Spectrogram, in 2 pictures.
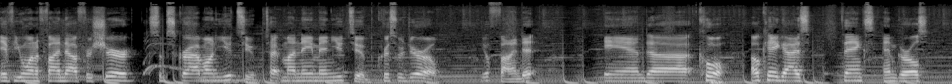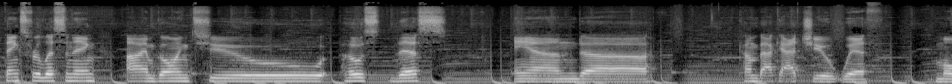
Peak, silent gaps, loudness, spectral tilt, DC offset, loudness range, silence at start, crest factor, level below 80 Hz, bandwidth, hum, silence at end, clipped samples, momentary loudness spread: -2 dBFS; none; -16 LUFS; -3.5 dB/octave; under 0.1%; 4 LU; 0 s; 14 dB; -34 dBFS; over 20 kHz; none; 0 s; under 0.1%; 13 LU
